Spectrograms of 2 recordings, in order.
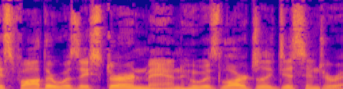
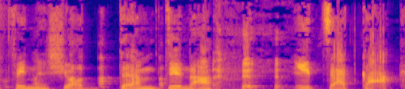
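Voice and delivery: terrible fake German accent, very high-pitched; 10 semitones higher, 3 dB louder than usual. Host acting out a woman scolding a man, world's worst German accent. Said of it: "it was the world's worst German accent".

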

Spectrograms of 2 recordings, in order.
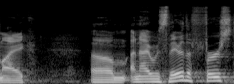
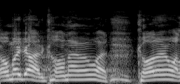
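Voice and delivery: mock frantic panic, high crying voice; 9 semitones higher, 4 dB louder than usual. Retelling finding a man she thought was dead, imitating her past self crying in panic. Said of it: "I'm like crying over him".

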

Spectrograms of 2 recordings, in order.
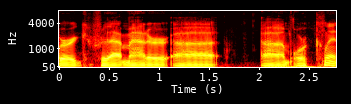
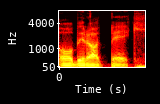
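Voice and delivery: put-on South African accent. Showing how a phrase sounds in the accent: south african accent. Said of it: "they would say".

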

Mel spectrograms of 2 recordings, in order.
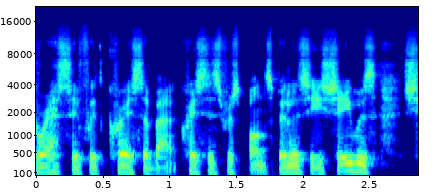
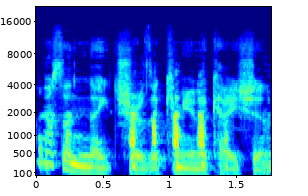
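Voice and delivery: sexy policeman voice, low, intense and scholarly; 4 semitones lower, 4 dB louder than usual. Echoing another speaker's question back to them: imitating a sexy policeman voice. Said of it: "You sounded like a sexy policeman there".

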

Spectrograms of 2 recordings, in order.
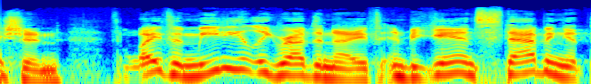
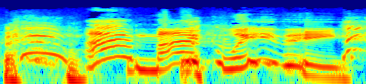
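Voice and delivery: very high, swooping, sing-song put-on voice; 12 semitones higher than usual. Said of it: "it was an impersonation".

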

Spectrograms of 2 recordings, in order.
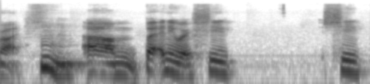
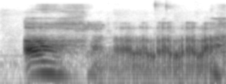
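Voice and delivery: mock grumpy French accent, quieter; 4 dB quieter than usual. Imitating French people saying "ooh la la" grumpily: imitating a grumpy French "ooh la la". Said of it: "they go like".

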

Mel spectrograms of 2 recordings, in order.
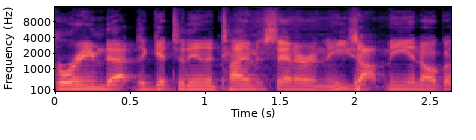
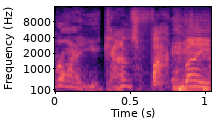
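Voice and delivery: exasperated, fed-up voice, pitched up; 8 semitones higher than usual. Retelling a friend breaking up an argument: imitating an exasperated dad. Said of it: "Brycey's standing like dad".

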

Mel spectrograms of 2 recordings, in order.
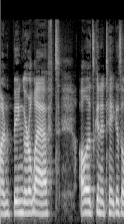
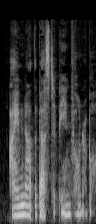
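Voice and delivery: very quiet, hushed, under-the-breath delivery; 11 dB quieter than usual. The speaker admits something about themselves to the listener, said quietly. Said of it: "Do you notice I have to say that like quietly?".

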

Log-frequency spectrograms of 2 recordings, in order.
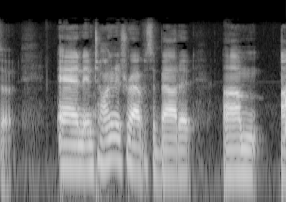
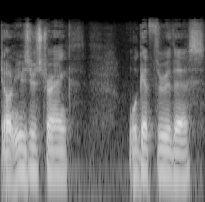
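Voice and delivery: put-on comforting intimate voice, lower and quieter; 3 semitones lower, 5 dB quieter than usual. Retelling a film scene and quoting the character: imitating Max speaking comfortingly. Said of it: "In a very comforting way".

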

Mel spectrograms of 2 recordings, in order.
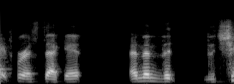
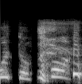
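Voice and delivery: mock shrill raging scream, pitched very high; 11 semitones higher than usual. Retelling a fight where someone pins another to the wall: imitating someone screaming.

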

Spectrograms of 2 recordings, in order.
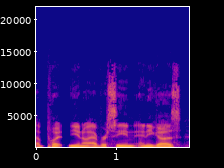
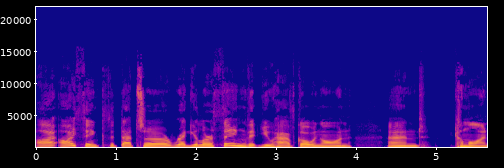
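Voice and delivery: put-on Canadian man's voice, pitched higher; 9 semitones higher than usual. Imitating how the Canadian guy always speaks: Jordan Peterson impression. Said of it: "the Canadian guy that always speaks like this".

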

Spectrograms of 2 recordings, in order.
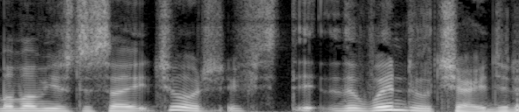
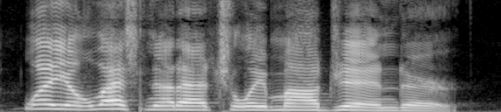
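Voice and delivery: badly put-on Southern American accent, raised voice; 8 semitones higher, 7 dB louder than usual. Retelling their reply to an old man who called them little missy, bad American accent. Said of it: "my shit American accent".

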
